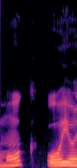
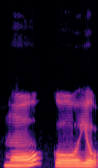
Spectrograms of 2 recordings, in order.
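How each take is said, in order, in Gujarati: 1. "k" ધ્વનિ સ્વરથી અલગ રહે છે. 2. વ્યંજન આગલા સ્વર સાથે જોડાય છે. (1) "तो मोक ओयो नहीं बोलेंगे"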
